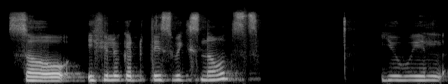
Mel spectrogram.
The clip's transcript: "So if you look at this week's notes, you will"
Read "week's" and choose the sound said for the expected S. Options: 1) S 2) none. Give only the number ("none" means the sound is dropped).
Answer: 1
